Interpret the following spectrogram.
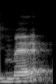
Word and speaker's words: mais: Em italiano, eles usam ma, em francês, me, mas se escreve M-A-I-S, porque o francês é uma confusão dos diabos. Você escreve uma coisa e diz outra.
